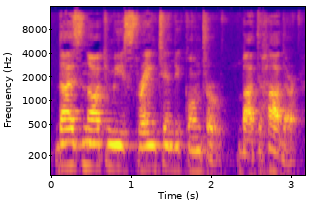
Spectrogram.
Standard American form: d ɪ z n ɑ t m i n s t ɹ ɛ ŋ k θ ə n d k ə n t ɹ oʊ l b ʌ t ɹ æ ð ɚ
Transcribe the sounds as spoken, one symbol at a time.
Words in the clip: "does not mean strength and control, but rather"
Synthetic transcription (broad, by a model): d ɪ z n ɑ t m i s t ɹ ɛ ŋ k t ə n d k ə n t ɹ oʊ l b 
